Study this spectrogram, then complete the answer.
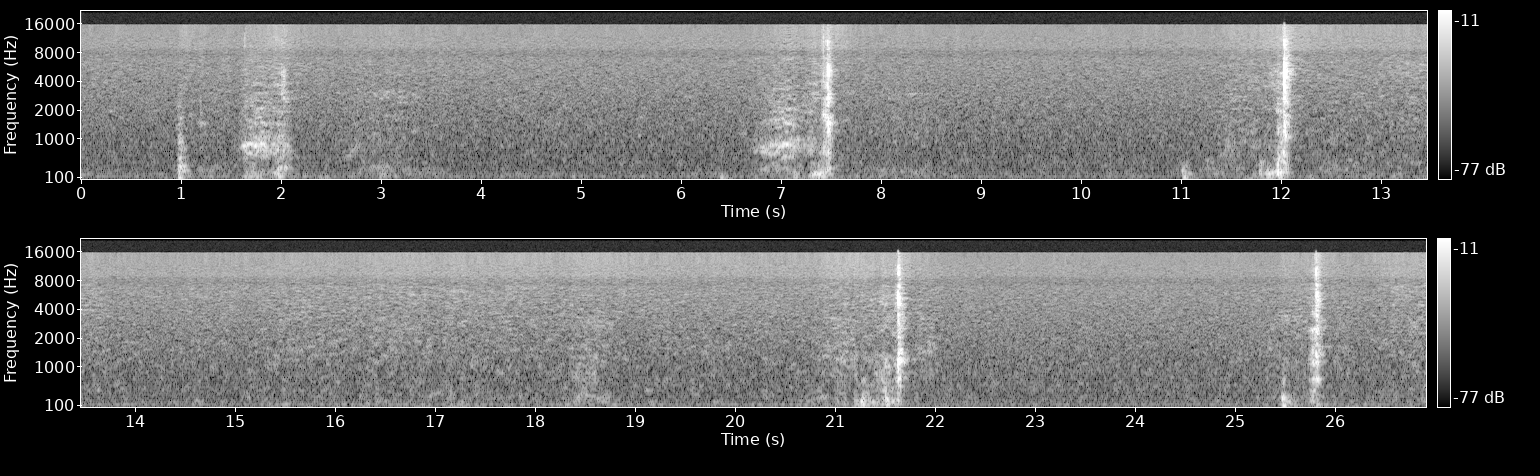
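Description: A small tool scrapes and taps on a hard surface now and then.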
